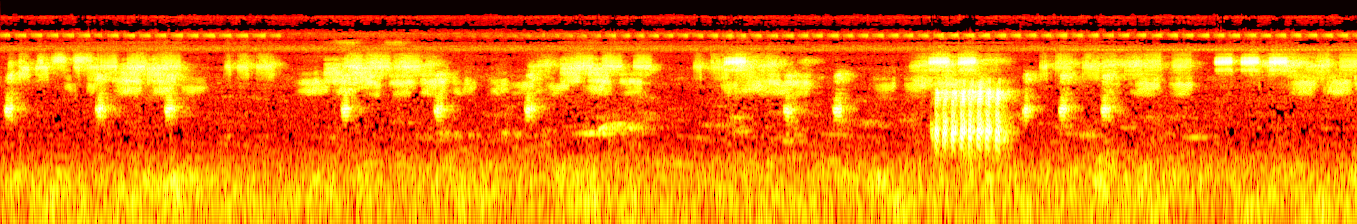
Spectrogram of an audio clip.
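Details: Frogs calling together in the jungles of Bali, a dense jumble of quick chirps and clicks with one rasping, pulsed croak rising out near the middle, against a constant thin high hum.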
